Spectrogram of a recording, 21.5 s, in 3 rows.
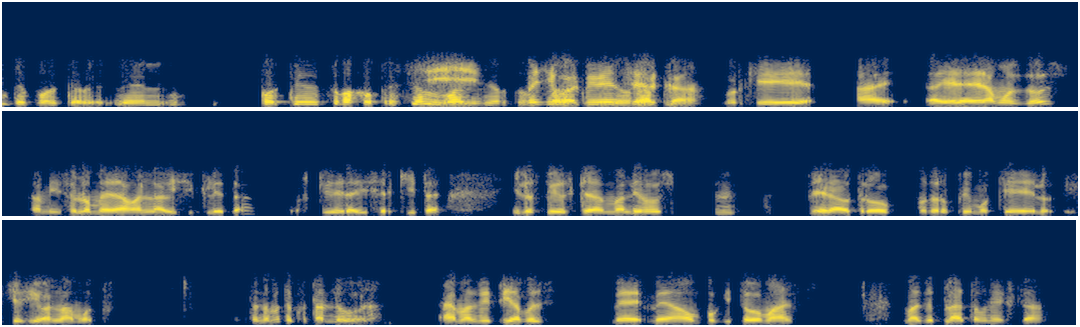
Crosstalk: present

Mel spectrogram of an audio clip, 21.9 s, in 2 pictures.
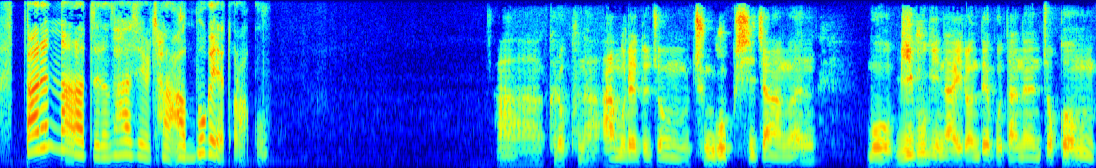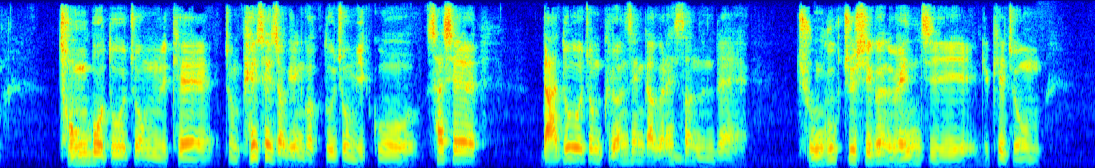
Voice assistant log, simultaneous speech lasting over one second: none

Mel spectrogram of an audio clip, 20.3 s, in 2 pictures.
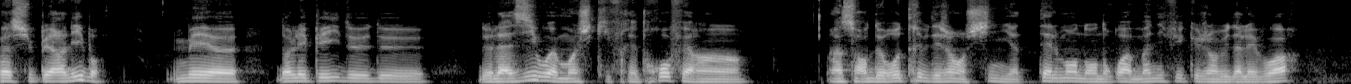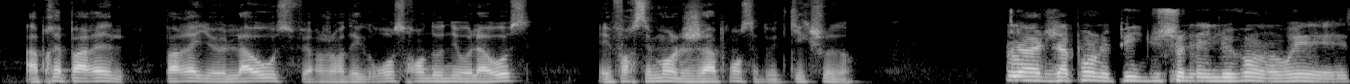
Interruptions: none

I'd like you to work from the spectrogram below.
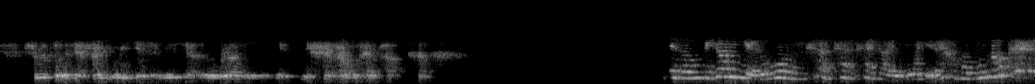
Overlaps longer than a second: none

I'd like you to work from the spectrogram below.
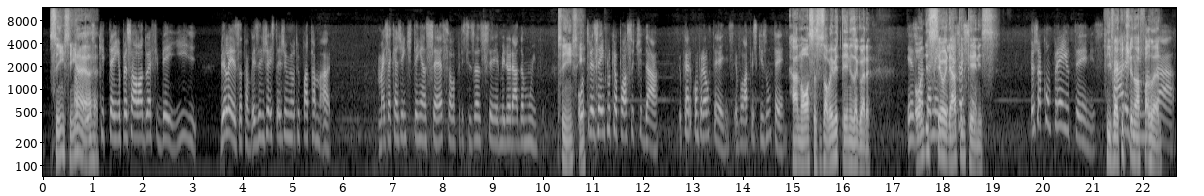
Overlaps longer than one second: present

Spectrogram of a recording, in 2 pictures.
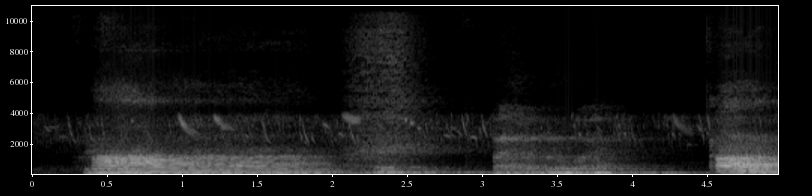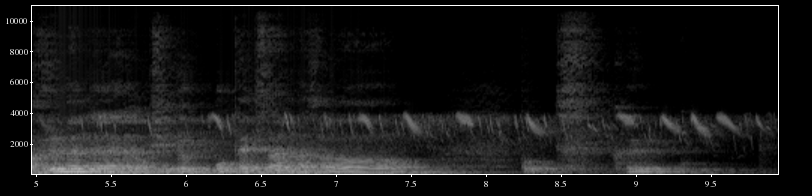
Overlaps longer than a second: present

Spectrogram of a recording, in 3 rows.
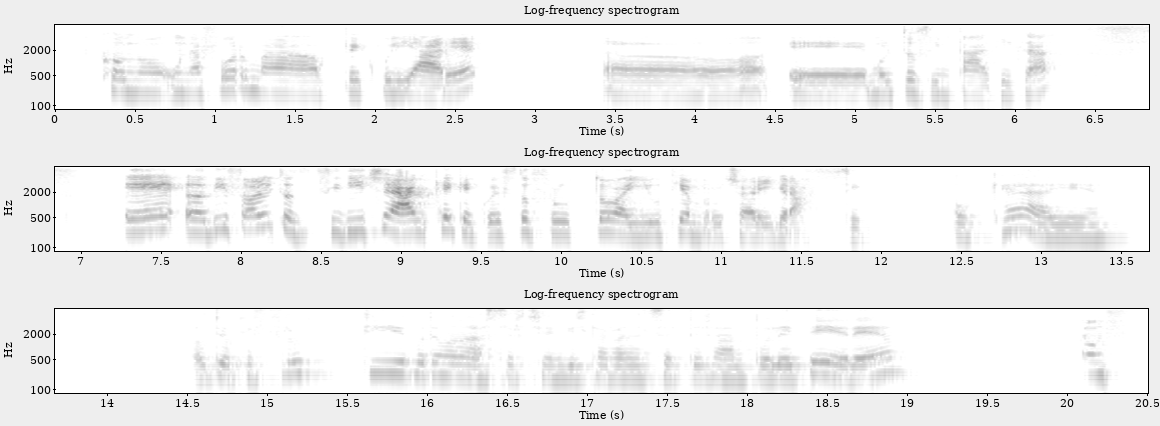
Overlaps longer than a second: none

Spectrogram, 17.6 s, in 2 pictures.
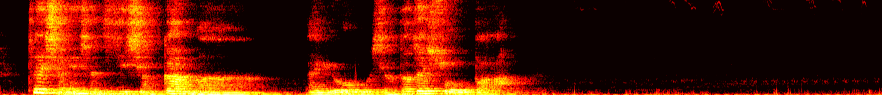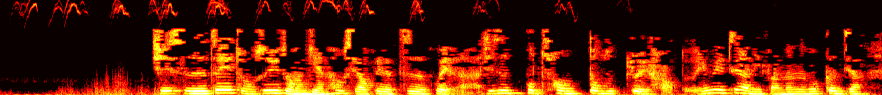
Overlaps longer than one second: none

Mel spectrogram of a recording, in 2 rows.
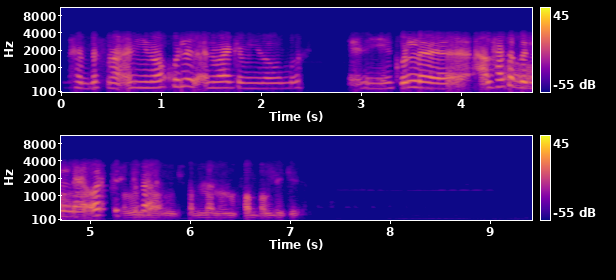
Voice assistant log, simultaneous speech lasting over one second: present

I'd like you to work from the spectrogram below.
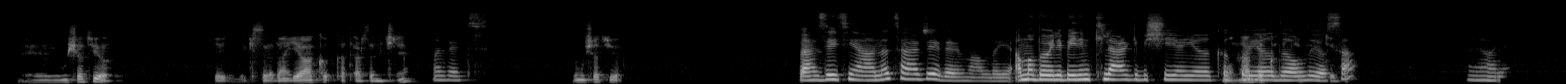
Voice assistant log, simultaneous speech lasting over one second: present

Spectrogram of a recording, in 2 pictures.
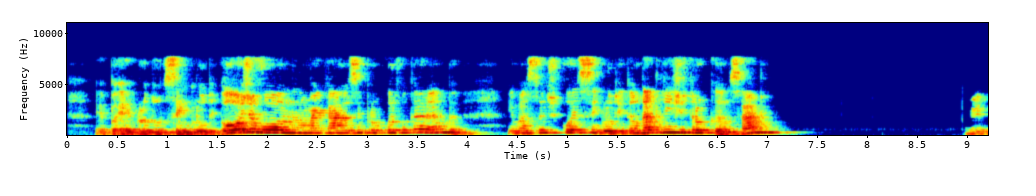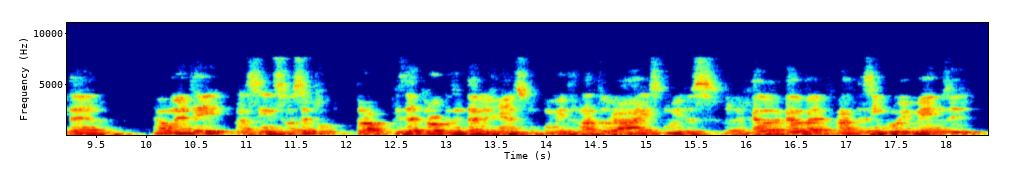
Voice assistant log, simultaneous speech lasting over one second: none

